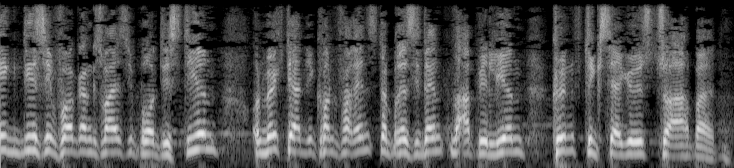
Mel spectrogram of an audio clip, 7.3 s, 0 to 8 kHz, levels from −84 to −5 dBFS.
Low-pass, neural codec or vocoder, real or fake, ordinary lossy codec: 7.2 kHz; none; real; none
